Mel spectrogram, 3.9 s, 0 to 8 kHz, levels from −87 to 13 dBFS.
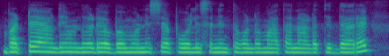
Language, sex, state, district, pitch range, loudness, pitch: Kannada, female, Karnataka, Koppal, 220-230 Hz, -18 LUFS, 225 Hz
